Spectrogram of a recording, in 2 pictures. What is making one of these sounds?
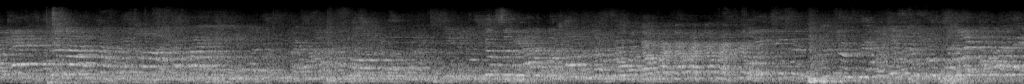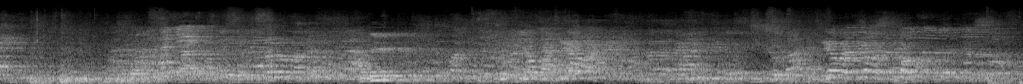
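Men shout and call out loudly in an echoing hall.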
